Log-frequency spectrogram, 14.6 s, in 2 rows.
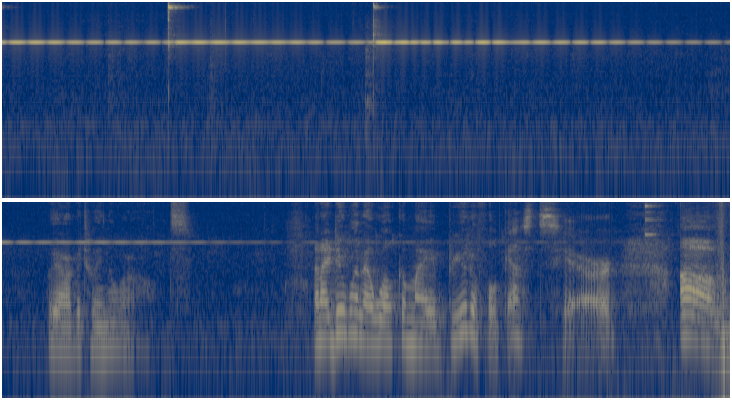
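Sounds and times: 
small high-pitched bell ringing: 0.0 - 12.3, 13.6 - 14.1
speech: 7.8 - 9.2, 10.4 - 14.5.

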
